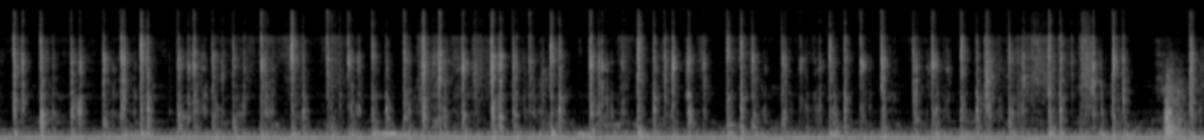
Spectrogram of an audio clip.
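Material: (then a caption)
Plastic. Two hands with long white nails type on a black plastic desktop keyboard with hollow keys, striking with fingertips and nail tips. A fast, uneven run of sharp, bright clicks and clacks continues throughout, each dying away almost at once over a steady low hum.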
